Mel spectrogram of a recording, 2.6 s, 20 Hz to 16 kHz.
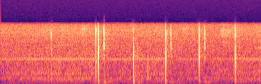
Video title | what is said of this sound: Making Sourdough Velvet Leaf Flour Bread Pt 4 of 4 | you can kind of hear that hollow sound of when you tap on the crust, then you know your bread is done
